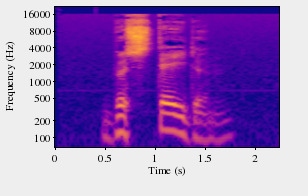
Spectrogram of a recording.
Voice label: "besteden", Dutch

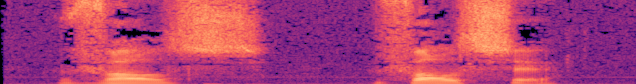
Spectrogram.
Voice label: "vals valse", Dutch

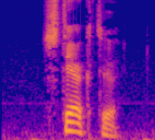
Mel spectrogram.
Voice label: "sterkte", Dutch

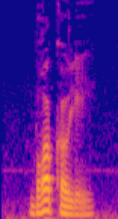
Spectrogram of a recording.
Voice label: "broccoli", Dutch

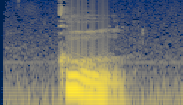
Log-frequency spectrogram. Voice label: "koel", Dutch

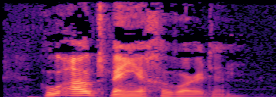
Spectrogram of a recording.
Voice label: hoe oud geworden, Dutch

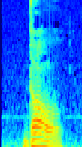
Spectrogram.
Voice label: "dal", Dutch; 'valley'

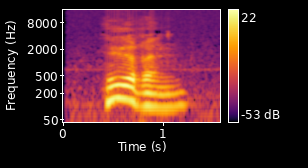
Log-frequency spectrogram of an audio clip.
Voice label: "huren", Dutch

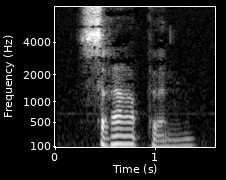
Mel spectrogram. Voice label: "schrapen", Dutch; 'to scrape'

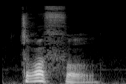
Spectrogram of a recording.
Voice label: "troffel", Dutch

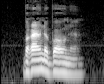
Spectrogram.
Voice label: "bruine bonen", Dutch

